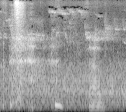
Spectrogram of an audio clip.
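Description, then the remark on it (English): A soft dusk chorus of birds chirping and trilling in woodland over a steady hiss of outdoor ambience, with a few brief low murmurs. “There's, some, there's a nice sort of dust chorus.”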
